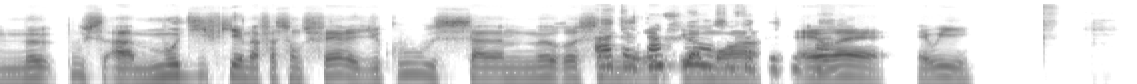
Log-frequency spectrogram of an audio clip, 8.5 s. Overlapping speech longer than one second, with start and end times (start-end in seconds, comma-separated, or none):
4.4-6.4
